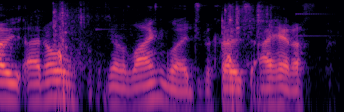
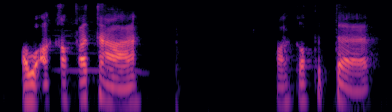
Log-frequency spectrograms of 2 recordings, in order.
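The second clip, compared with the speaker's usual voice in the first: exaggerated, overdone British accent. Prompted by the others to say it again like a Brit: overdone British accent. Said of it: "Now you're just trying too hard to be British".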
